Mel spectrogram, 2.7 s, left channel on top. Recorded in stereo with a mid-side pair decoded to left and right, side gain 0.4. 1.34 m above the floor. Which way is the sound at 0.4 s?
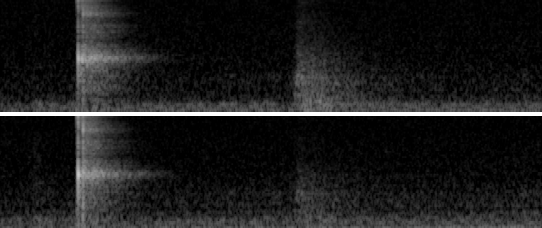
55° right.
